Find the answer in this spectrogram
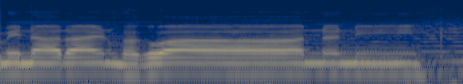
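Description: A man's voice chanting in long, held notes, opening a devotional song.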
